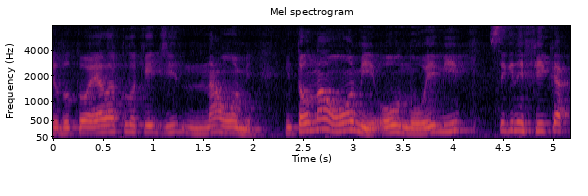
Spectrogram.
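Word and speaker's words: נעמי: a gente vai transliterar a pronúncia desse nome é Naomi inclusive o nome da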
